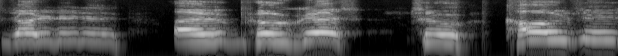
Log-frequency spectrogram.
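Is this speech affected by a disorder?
Yes: cerebral palsy; ongoing gym workouts, reported to make cerebral palsy stronger.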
